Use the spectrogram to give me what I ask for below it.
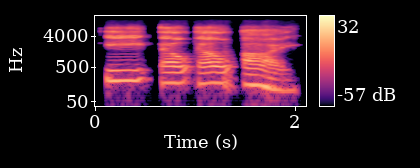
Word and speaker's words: Ciancarelli: I mean, it's not the Italian pronunciation, but anyway, it's Ciancarelli.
